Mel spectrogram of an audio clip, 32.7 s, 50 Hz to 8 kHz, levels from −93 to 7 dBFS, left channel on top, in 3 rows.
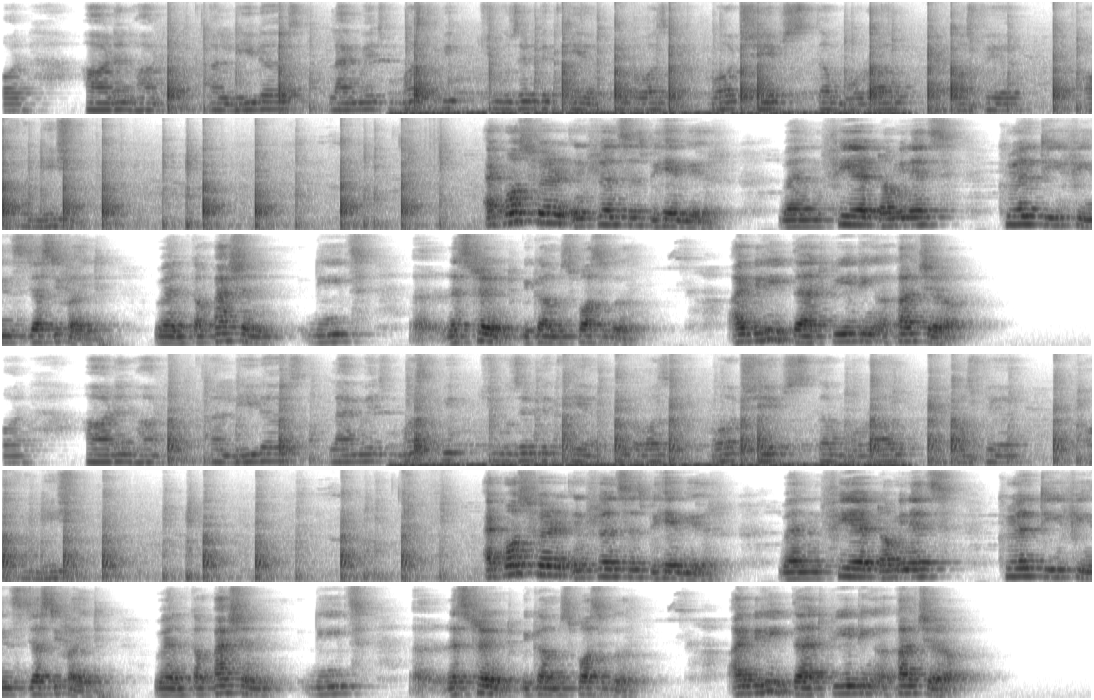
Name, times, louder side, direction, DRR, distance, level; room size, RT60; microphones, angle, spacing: voice 1, 0.0-1.6 2.1-3.0 3.3-9.0 9.3-10.2 10.8-11.7, left 1 dB, 35° left, 0 dB, 0.8 m, -30 dB
Fireworks, 1.5-15.7, left 2 dB, 85° left, 0.8 m, -30 dB
sound 1, 3.8-9.1, right 1 dB, 75° right, 0.9 m, -26 dB
voice 2, 15.7-18.0 18.7-20.4 20.9-22.7 23.3-24.5 24.8-25.4 25.9-28.1 29.1-31.3, equal, 35° right, -4 dB, 1.1 m, -21 dB
6.1 x 3.0 x 2.6 m, 0.65 s
head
